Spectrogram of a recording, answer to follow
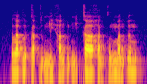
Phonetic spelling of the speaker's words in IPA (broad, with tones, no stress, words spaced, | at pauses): la˦˥t̚ lə˨˩p̚ɣa˨˩k̚zṵ˧˥ɲə˨˦j ha˨˦nɓə̰˧˨m ŋi˦˥t̚ kaː˧ha˧˩ŋ ko˨˦nma˨˦n ɓə˧m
